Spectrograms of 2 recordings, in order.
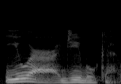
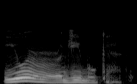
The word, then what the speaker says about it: يعجبك: هنا في كلمة يعجبك لا ينبغي أن تضم الشفتان في أثناء قراءة هذه العين، يعني احنا الآن ضممنا الشفتين عندما نطقنا حرف الياء من يو يو، لاحظوا الشفتين يو. وأما العين فعين ساكنة، فنعود بالشفتين إلى الخلف قليلا فنقول يعجبك ولا نقول يعجبك.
